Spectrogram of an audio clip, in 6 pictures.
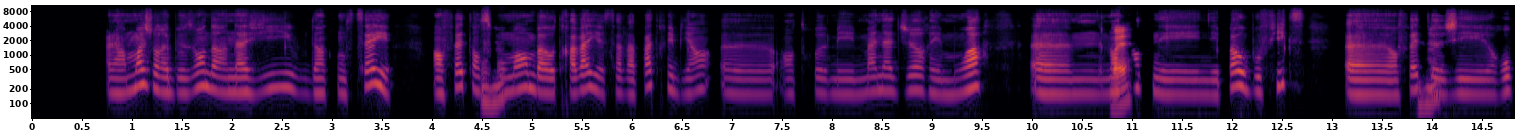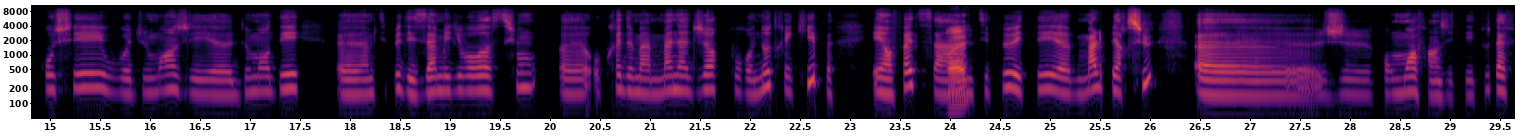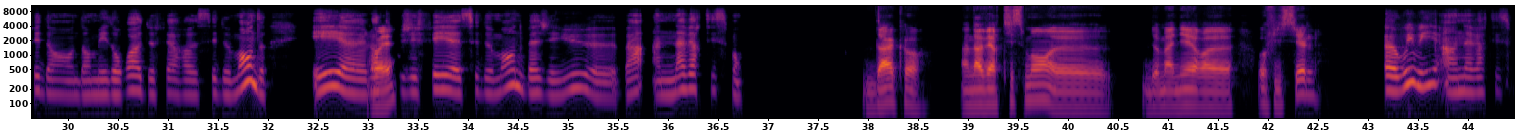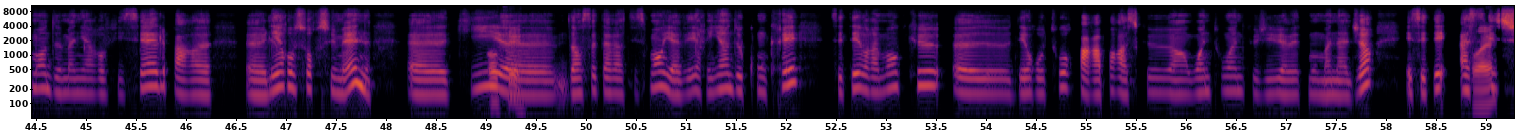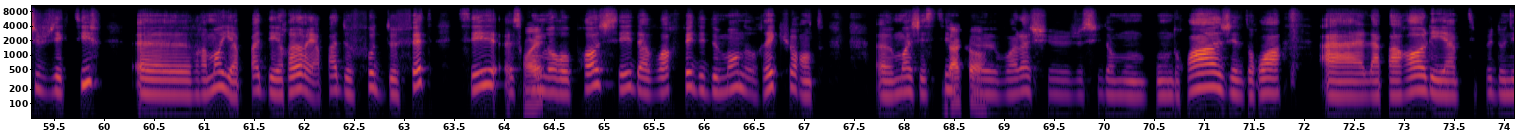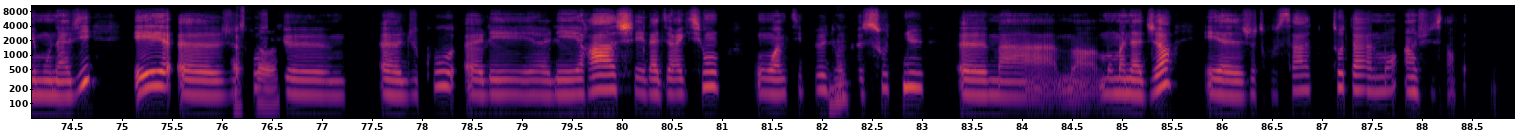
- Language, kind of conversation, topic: French, advice, Comment décririez-vous votre épuisement émotionnel proche du burn-out professionnel ?
- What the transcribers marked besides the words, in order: stressed: "moi"; drawn out: "Heu"; in English: "one to one"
